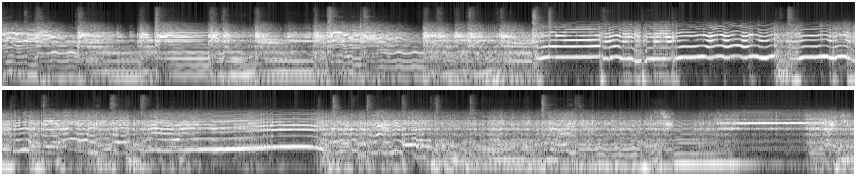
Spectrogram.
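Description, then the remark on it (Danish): Heavily distorted electric guitar plays loud, continuous riffs by a guitarist, with bent and sustained notes, quick runs and a few short breaks, and no voices; a guitarist from a band plays them as a tribute to a guitarist. “Og vil du ikke lige spille nogle …-toner til sidst?”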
